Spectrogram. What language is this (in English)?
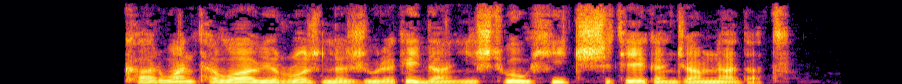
Central Kurdish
